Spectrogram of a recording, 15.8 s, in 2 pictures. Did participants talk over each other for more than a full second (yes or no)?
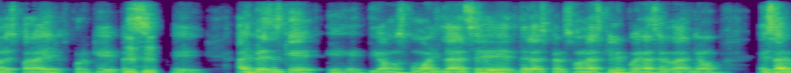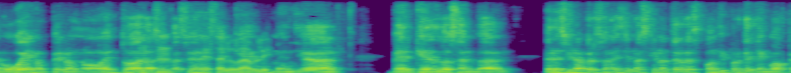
yes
